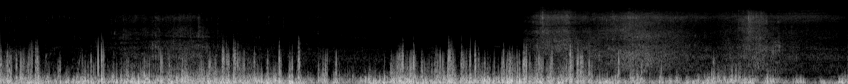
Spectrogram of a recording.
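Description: Wind buffeting the microphone throughout, a heavy rumble with gusty crackle. From about five seconds in, a brighter hiss of small waves washing up the sand lasts a couple of seconds.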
